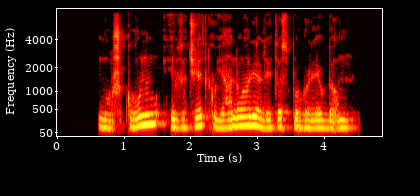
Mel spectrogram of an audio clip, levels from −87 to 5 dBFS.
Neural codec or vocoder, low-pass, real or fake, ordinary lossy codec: codec, 16 kHz, 8 kbps, FunCodec, trained on LibriTTS, 25 frames a second; 7.2 kHz; fake; none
